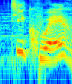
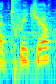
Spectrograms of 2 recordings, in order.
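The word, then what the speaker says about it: Tykwer: Je me trompe toujours, Tiquer et pas Tweaker comme je le prononce tout le temps.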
